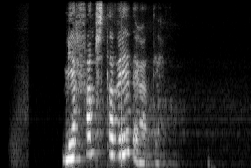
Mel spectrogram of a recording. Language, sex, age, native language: Icelandic, female, 50-59, Icelandic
